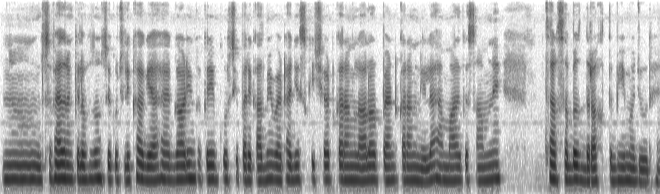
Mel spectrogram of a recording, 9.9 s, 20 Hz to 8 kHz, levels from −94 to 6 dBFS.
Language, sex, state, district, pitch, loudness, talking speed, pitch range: Hindi, female, Delhi, New Delhi, 170 Hz, -18 LUFS, 235 wpm, 165-175 Hz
